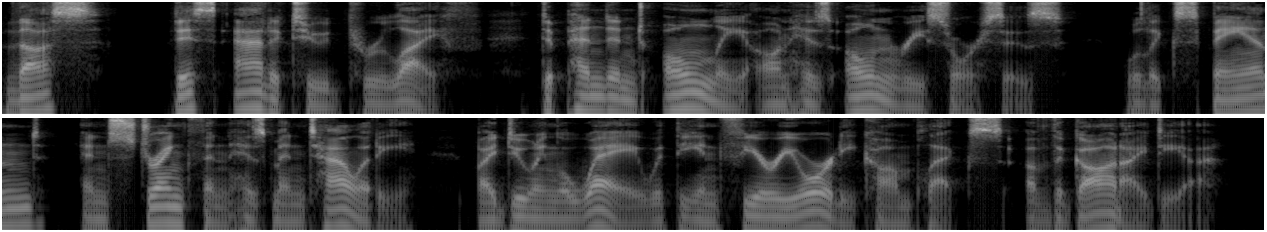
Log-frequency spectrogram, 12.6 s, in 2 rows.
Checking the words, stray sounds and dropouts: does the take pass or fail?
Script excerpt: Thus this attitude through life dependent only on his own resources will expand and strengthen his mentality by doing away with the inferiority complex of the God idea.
pass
